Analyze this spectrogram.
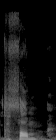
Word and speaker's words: thumb: The B is not pronounced, and then we have silent after M. Climb, crump, lamp, thumb, dump, plumber.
